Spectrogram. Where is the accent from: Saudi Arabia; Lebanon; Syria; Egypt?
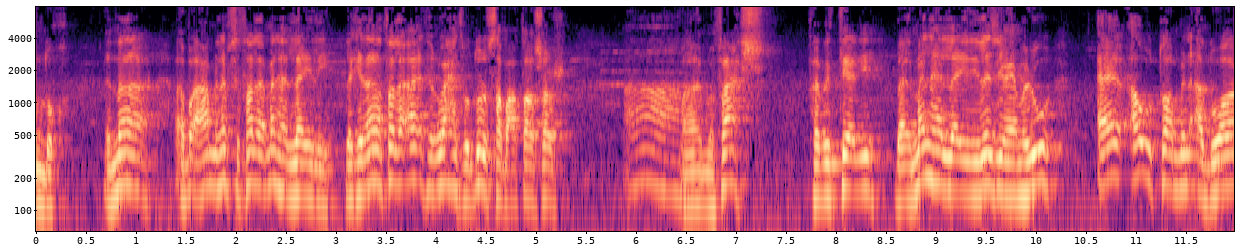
Egypt; عندنا في مصر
